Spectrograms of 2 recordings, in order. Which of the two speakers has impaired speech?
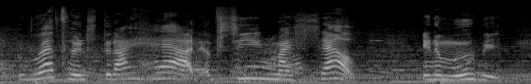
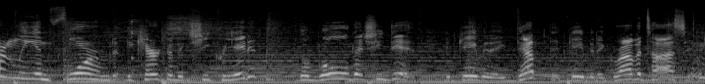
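The first: cerebral palsy; present from birth, cervical spinal surgery C1 to C7, titanium neck.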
